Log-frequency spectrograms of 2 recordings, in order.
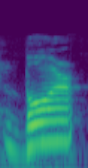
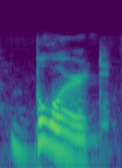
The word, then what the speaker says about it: bored: Okay, so when you see these eds, okay, as long as the word does not end with a T or a D, you do not pronounce this E. Okay, so here we cannot say bored. It's bored. Go right to the D sound.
